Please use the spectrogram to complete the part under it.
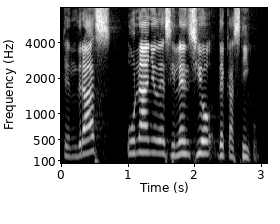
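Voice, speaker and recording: A man voicing a calm, wise male lion king in a spoken fable, who speaks in a measured, grave way. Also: extremely high pitch, long reverb tail, exaggerated voice.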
